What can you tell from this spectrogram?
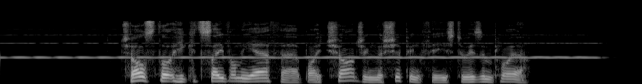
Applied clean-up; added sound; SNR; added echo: none; Wind instrument, woodwind instrument; 10 dB; none.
